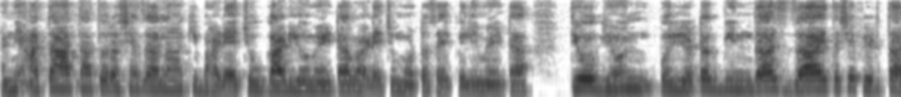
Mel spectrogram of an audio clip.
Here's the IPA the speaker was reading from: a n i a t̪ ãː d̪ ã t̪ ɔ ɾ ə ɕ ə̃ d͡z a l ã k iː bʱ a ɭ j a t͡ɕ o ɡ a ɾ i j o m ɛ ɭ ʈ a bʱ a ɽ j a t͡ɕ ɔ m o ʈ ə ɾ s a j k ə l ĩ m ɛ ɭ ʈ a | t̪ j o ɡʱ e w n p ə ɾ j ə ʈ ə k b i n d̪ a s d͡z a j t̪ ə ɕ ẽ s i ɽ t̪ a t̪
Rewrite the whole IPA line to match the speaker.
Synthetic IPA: a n i a t̪ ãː t̪ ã t̪ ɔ ɾ ə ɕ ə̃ d͡z a l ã k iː bʱ a ɽ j a t͡ɕ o ɡ a ɽ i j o m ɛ ɭ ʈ a bʱ a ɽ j a t͡ɕ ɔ m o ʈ ə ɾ s a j k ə l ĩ m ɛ ɭ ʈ a | t̪ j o ɡʱ e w n p ə ɾ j ə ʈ ə k b i n d̪ a s d͡z a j t̪ ə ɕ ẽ f i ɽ t̪ a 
